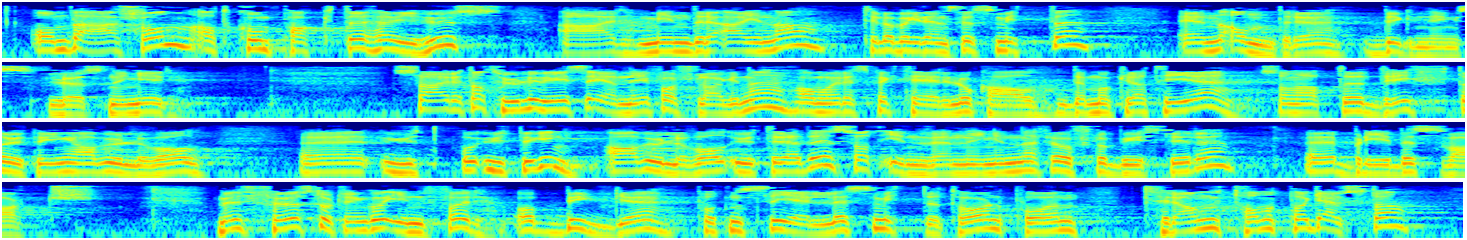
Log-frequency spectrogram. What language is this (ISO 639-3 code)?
nob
